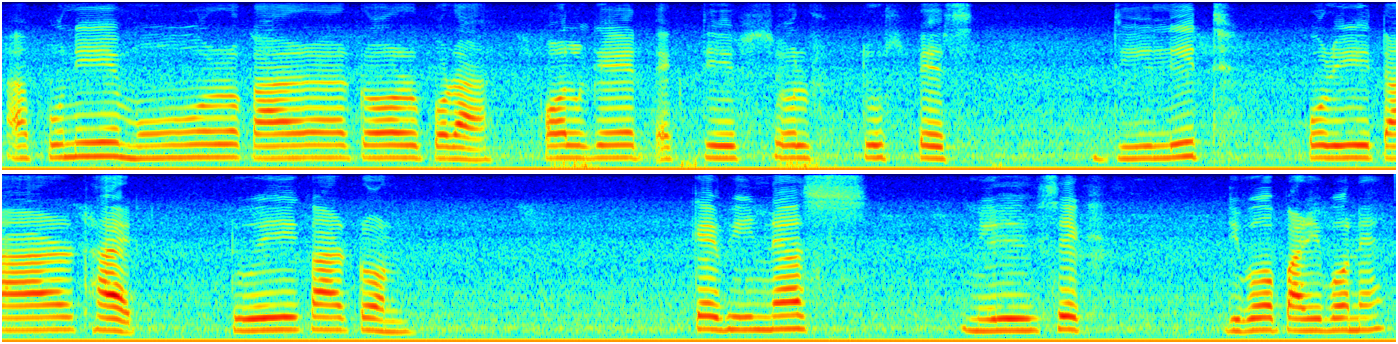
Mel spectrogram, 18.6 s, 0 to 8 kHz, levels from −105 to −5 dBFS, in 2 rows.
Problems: none marked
